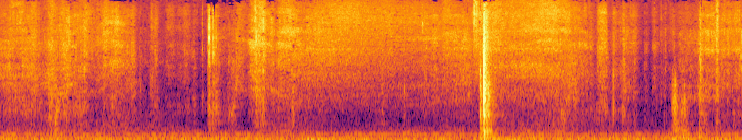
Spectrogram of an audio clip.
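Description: Soft, irregular scratching of a colouring pencil across paper: faint brushy strokes come and go, with one sharper, louder scrape partway through. No one speaks.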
